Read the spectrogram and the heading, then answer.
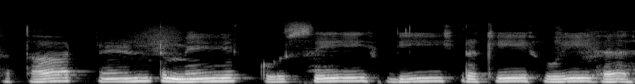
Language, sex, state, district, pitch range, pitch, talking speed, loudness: Hindi, male, Rajasthan, Jaipur, 125-150 Hz, 140 Hz, 75 wpm, -14 LUFS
